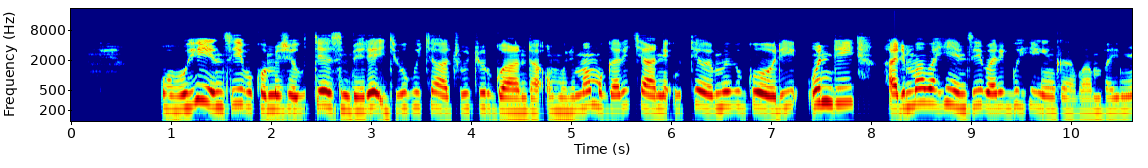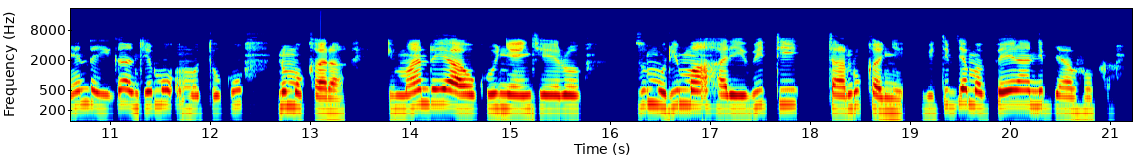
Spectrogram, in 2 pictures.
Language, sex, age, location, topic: Kinyarwanda, female, 18-24, Huye, agriculture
